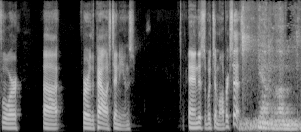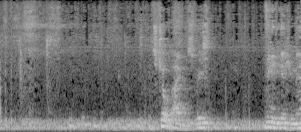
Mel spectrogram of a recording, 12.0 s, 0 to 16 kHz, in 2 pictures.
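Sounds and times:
low muffled room rumble: 0:04.8 - 0:12.0.

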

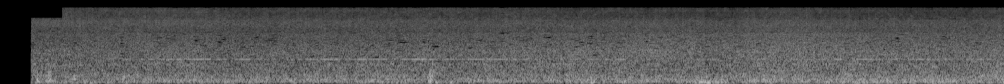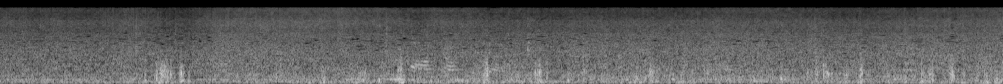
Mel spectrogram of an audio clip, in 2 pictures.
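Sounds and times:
heavy wind-driven rain: 0:00.3 - 0:20.0.

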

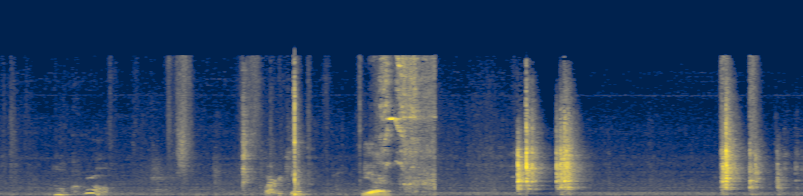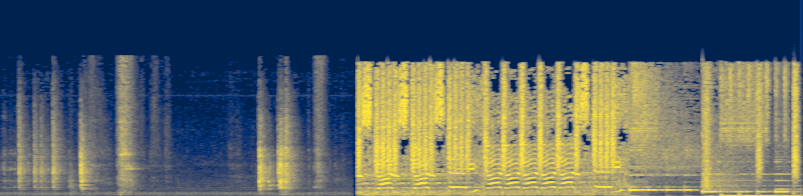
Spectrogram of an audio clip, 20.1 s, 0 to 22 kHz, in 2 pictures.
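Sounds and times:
electronic music: 0:14.6 - 0:20.0.

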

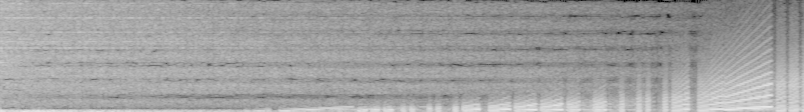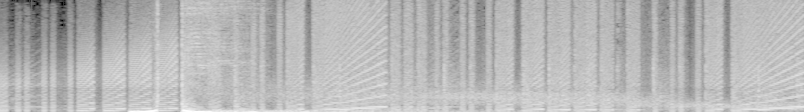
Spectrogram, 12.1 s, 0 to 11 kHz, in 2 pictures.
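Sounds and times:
electronic dance music: 0:01.9 - 0:12.0.

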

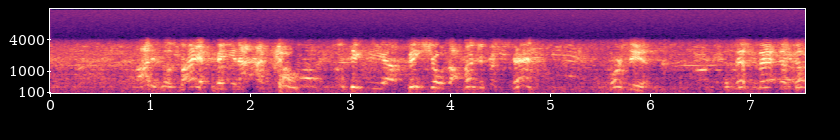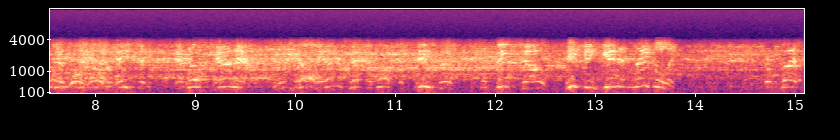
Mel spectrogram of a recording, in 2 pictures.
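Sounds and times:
crowd cheering and shouting: 0:07.3 - 0:15.0.

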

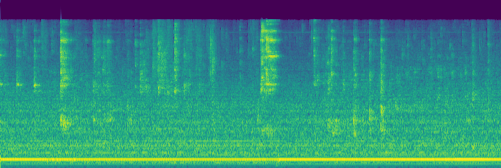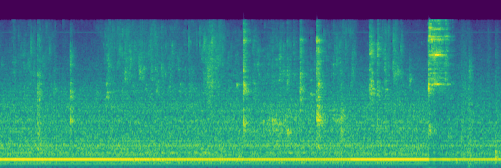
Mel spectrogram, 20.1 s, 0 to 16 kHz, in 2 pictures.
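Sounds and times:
microwave oven humming: 0:00.0 - 0:20.0.

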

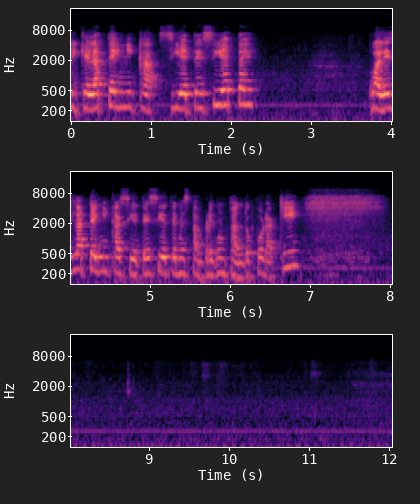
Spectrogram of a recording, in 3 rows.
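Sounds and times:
faint steady hum: 0:00.0 - 0:12.0
person taking a deep breath: 0:07.0 - 0:08.0.

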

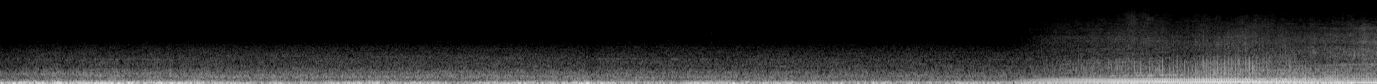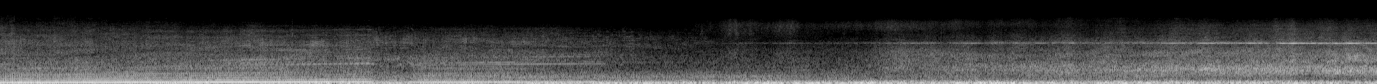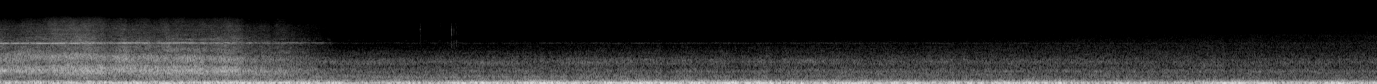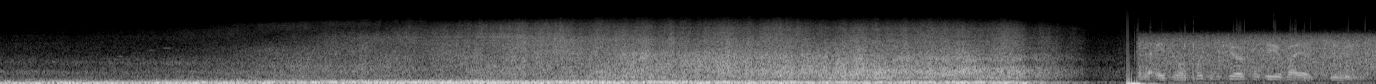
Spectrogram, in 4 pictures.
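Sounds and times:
low rumble of jet airliner: 0:00.0 - 0:55.0
jet engine tones climbing in pitch: 0:10.0 - 0:36.0, 0:41.5 - 0:55.0
high jet whine: 0:10.1 - 0:31.6, 0:47.5 - 0:55.0.

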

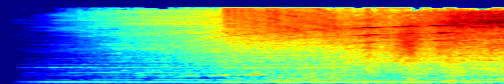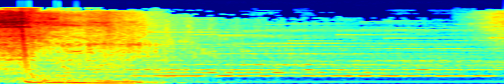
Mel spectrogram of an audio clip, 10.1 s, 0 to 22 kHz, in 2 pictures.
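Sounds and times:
low steady drone: 0:00.2 - 0:10.0
whoosh with rising sweeps: 0:00.9 - 0:07.2.

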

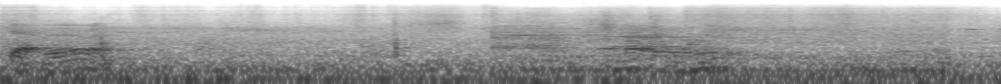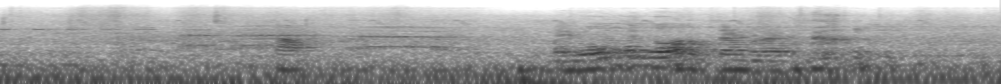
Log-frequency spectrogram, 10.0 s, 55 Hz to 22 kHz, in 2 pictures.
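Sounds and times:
rooster crowing: 0:02.4 - 0:03.5, 0:05.7 - 0:07.6.

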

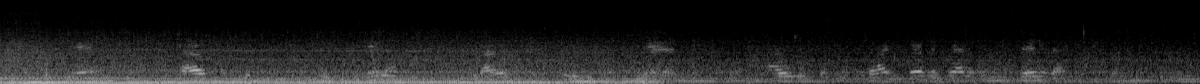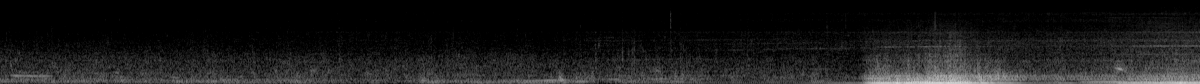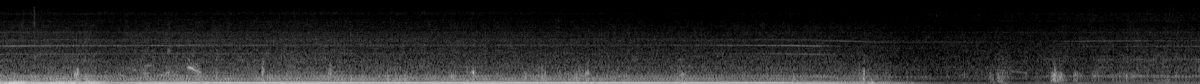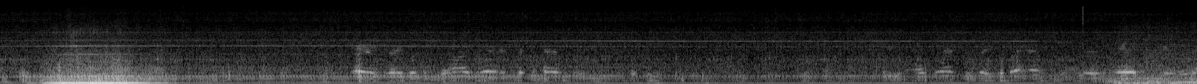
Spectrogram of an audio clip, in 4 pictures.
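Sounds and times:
wind rumble on microphone: 0:00.0 - 0:19.1, 0:20.6 - 0:33.2, 0:33.8 - 0:43.0
outboard motor whine: 0:00.0 - 0:47.9.

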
